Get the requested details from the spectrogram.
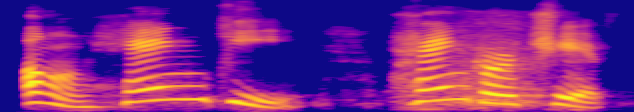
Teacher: Bacanya D-nya silent. Huruf N-nya makanya nih bunyinya jadi eng ya.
